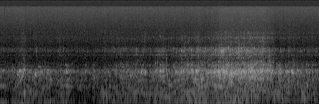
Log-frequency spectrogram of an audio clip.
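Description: Underwater ambience heard through a camera housing, with a rushing swell of scuba exhaust bubbles from a regulator that builds over the second half and fades near the end.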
